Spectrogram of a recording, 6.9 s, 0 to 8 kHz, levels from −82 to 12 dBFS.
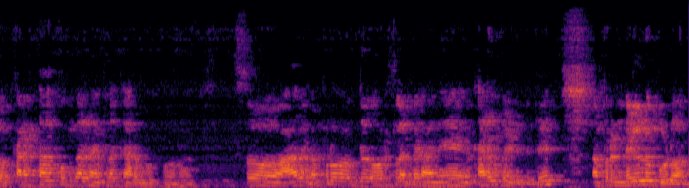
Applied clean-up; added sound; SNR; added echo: none; none; none; reverberation time 0.2 s.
